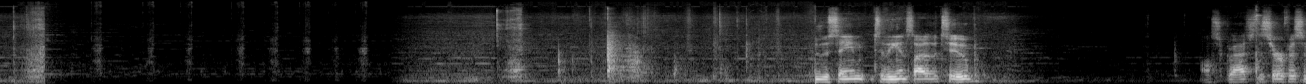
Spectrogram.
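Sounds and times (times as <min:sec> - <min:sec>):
hand file rasping on metal: 0:00.0 - 0:03.8, 0:05.0 - 0:05.4.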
